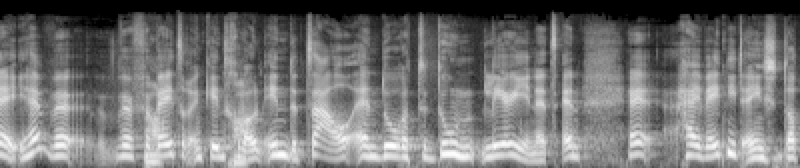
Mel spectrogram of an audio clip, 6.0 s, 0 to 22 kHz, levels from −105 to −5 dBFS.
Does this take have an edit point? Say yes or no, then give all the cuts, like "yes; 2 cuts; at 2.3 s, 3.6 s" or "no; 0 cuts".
no; 0 cuts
